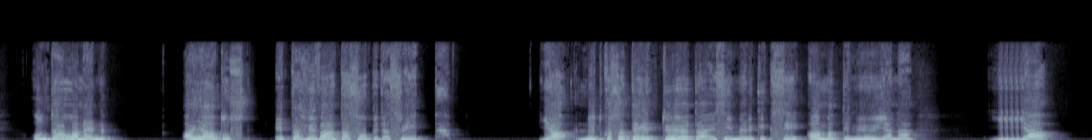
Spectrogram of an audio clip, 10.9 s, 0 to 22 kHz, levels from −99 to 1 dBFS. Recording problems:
distortion; heavy; 6 dB below the speech
audio stuttering; at 10 s

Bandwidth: 15 kHz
